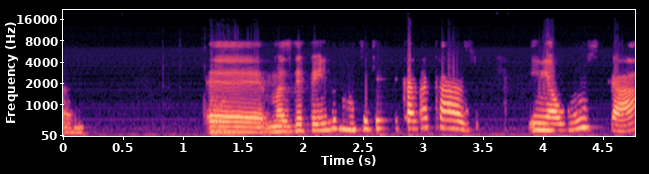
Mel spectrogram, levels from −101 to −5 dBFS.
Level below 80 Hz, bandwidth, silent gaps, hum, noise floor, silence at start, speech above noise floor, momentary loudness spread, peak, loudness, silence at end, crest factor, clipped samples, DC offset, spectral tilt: -54 dBFS; 9 kHz; none; none; -60 dBFS; 0 s; 37 dB; 10 LU; -10 dBFS; -24 LUFS; 0 s; 14 dB; under 0.1%; under 0.1%; -6 dB/octave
